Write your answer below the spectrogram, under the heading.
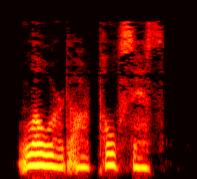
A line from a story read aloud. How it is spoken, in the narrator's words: Sergei mumbled groggily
